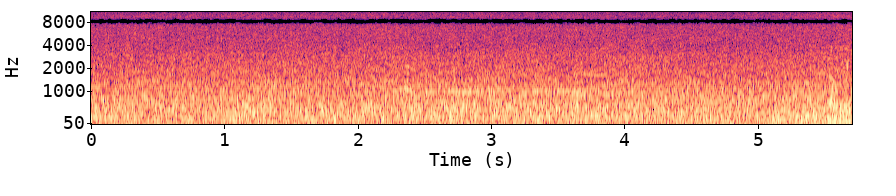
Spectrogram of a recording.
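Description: A swift river current at Koto Rawang, Pesisir Selatan, West Sumatra, rushes in a loud, unbroken broadband roar throughout, close and steady with no voices heard.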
